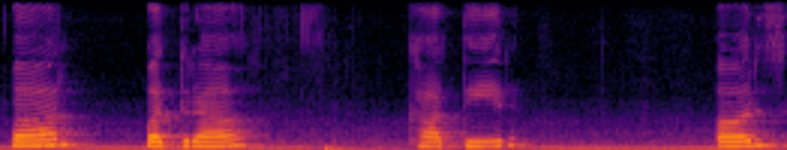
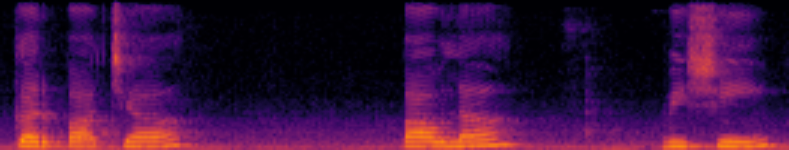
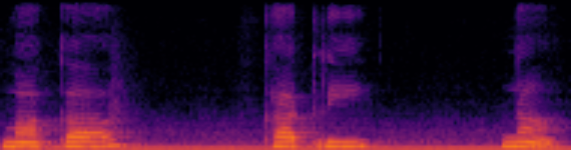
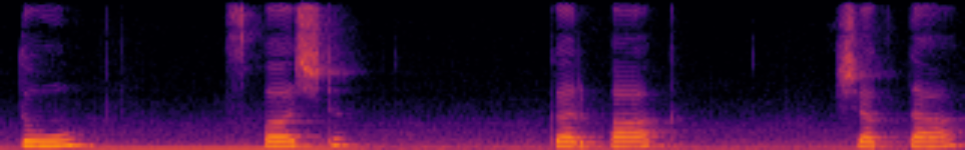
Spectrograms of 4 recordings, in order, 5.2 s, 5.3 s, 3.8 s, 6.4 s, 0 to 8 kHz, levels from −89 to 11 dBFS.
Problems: background sounds at intervals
